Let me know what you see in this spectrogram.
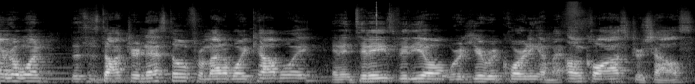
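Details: Adult male speaker; Normal speech.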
